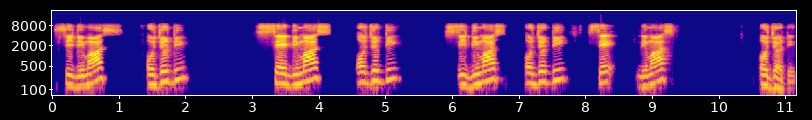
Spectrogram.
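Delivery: सी डिमास उजुर्दी said slowly with a rise on डिमास; slow teacher's model of सी डिमास उजुर्दी; sentence drill. Shown as a demonstration. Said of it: "कौन सा sound आपको perfect लग रहा है?".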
